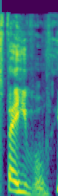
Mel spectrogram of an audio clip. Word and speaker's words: Babel: No, it's Babel. It's Babel. Journey to Babel. We're about to watch the episode, so we'll find out. So in 10 forward, you can lambast me for being incorrectly pronunciating, or we can not. I'm sure it's Babel.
